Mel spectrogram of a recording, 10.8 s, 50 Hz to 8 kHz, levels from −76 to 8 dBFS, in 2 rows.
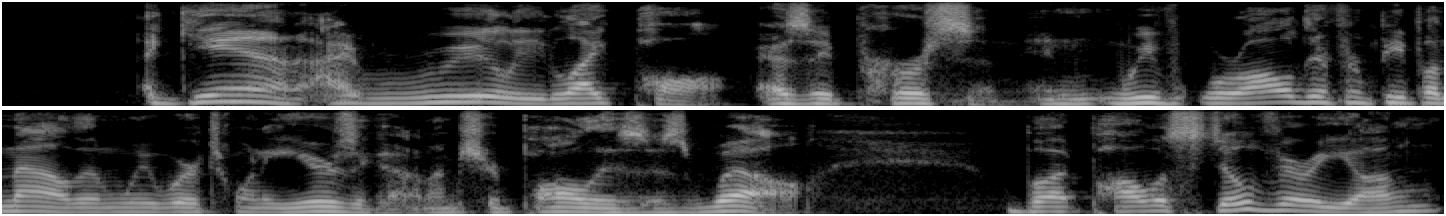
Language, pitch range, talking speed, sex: English, 125-160 Hz, 185 wpm, male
